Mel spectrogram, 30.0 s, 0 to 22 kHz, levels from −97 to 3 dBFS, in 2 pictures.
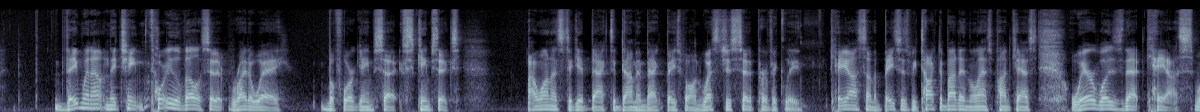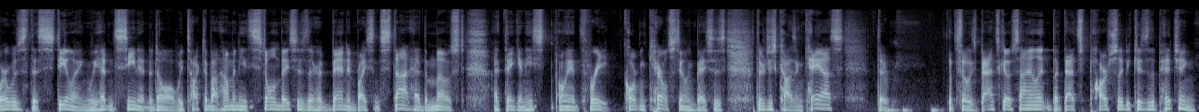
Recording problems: squashed, flat; somewhat

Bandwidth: 15 kHz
